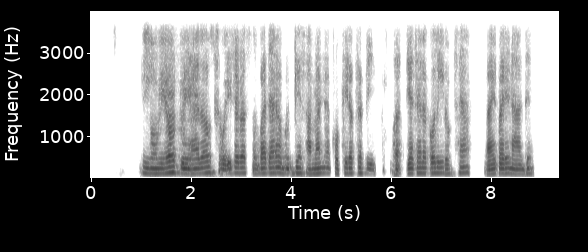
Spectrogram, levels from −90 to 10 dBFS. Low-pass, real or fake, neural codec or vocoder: 3.6 kHz; fake; codec, 24 kHz, 1 kbps, SNAC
